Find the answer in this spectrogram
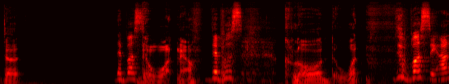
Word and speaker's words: Debussy: It is Debussy. That is this. There's a different pronunciation for their name, but it is widely known that is literally Debussy.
